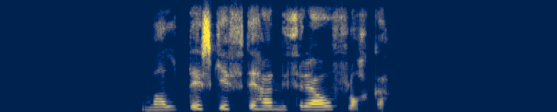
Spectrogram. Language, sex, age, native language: Icelandic, female, 30-39, Icelandic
